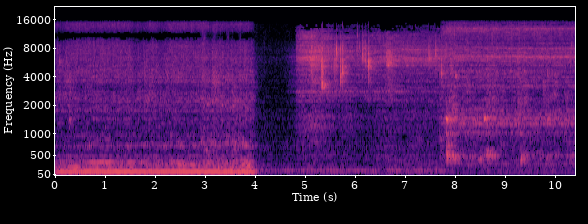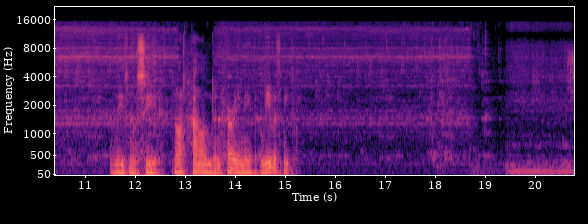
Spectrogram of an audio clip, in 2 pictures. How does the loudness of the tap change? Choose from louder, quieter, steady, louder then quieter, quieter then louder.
quieter.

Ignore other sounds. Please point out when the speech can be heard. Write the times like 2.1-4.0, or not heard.
11.5-15.2.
